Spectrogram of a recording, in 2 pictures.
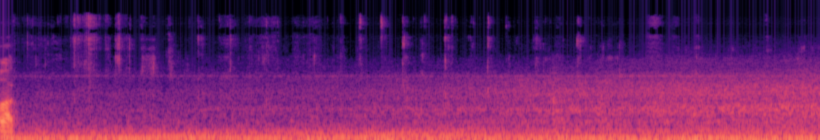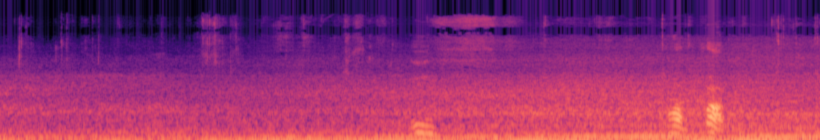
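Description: Low, steady rumble of a motor vehicle running nearby, swelling louder through the second half. A few voiced sounds come near the end.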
